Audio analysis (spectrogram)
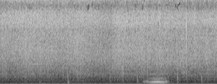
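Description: Peppers and onions sizzle steadily in a hot pan while being stirred, a continuous hiss with occasional scraping taps and a brief voice-like sound near the end.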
